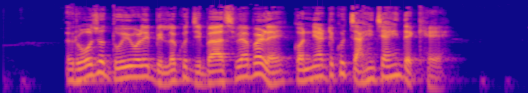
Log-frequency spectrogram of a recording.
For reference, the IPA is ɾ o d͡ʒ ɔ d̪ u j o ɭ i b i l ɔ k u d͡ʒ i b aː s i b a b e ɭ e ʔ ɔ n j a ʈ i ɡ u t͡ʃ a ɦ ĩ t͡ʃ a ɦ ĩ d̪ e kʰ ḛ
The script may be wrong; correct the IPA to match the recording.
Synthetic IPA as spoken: ɾ o d͡ʒ ɔ d̪ u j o ɭ i b i l ɔ k u d͡ʒ i b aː s i b a b e ɭ e k ɔ n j a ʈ i k u t͡ʃ a ɦ ĩ t͡ʃ a ɦ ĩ d̪ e kʰ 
